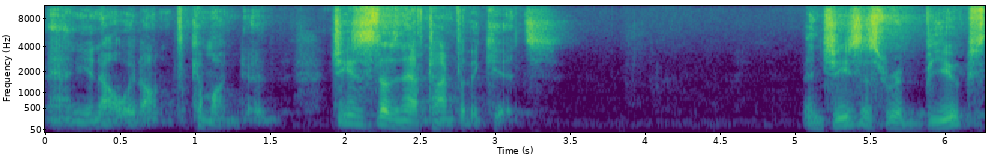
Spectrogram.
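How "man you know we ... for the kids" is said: low, quick, offhand grumble; dismissive disciples. Retold or imitated. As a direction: shoo them off under your breath, softly and fast. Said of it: "the disciples are going".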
